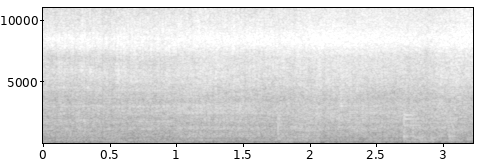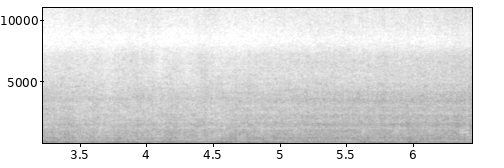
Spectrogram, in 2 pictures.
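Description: Chopped tomatoes and green chillies frying in hot oil with onions in an aluminium pot: a steady, loud sizzle. A wooden spoon stirs and scrapes through it.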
